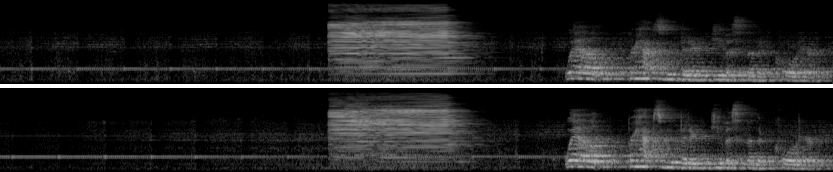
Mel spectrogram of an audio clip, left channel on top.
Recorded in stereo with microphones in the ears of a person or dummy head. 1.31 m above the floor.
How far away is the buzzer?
About 0.8 m.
